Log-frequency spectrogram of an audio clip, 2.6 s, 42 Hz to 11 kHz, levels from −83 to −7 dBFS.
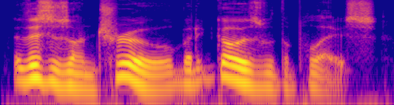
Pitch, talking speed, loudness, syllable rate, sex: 130 Hz, 205 wpm, -16 LUFS, 4.8 syllables/s, male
